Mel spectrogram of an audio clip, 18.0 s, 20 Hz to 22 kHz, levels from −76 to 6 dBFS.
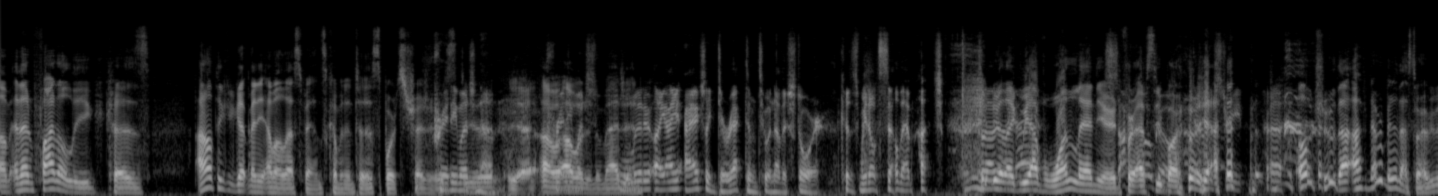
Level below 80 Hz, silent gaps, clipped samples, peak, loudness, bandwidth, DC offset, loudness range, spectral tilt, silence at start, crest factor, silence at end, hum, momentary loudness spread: -56 dBFS; none; under 0.1%; -8 dBFS; -26 LUFS; 13 kHz; under 0.1%; 4 LU; -4.5 dB/octave; 0 s; 18 dB; 0 s; none; 8 LU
